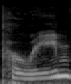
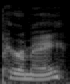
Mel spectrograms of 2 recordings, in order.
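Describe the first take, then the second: First: The word is said with an English-style pronunciation. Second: The word is said with a French pronunciation. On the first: The speaker calls it wrong. "I pronounced it Parime" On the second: The speaker calls it right. "it's actually a French word, and you pronounce it Parame"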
